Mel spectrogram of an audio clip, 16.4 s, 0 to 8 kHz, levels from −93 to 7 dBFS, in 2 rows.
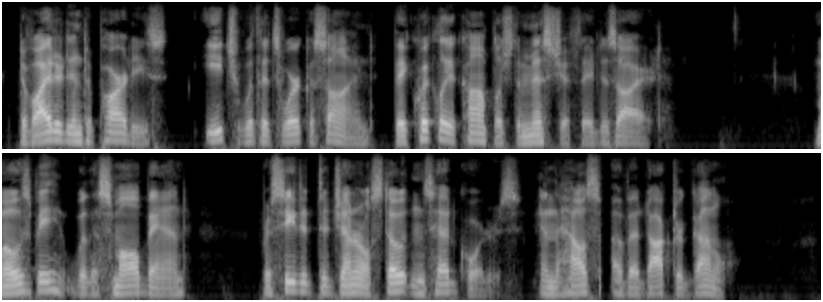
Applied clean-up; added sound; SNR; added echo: none; none; none; none.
